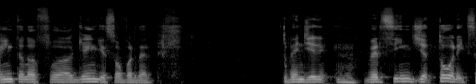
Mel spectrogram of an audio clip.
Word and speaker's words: Vercingetorix: Vercingetorix, right? That's how you said I should pronounce it.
